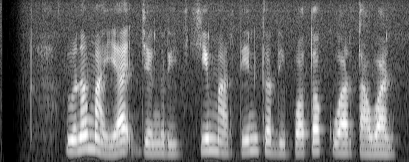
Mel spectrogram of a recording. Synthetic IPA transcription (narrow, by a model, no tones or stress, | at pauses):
lunamajaʔd͡ʒɨŋrit͡ʃkimart̪ɪnkɨrdipɔt̪ɔkuwart̪awan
